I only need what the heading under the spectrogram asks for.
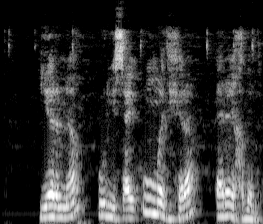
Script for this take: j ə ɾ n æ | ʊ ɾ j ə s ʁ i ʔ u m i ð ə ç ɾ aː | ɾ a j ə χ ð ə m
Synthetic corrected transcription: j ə ɾ n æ | ʊ ɾ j ə s ʕ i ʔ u m æ ð ə ç ɾ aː | ɾ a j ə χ ð ə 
